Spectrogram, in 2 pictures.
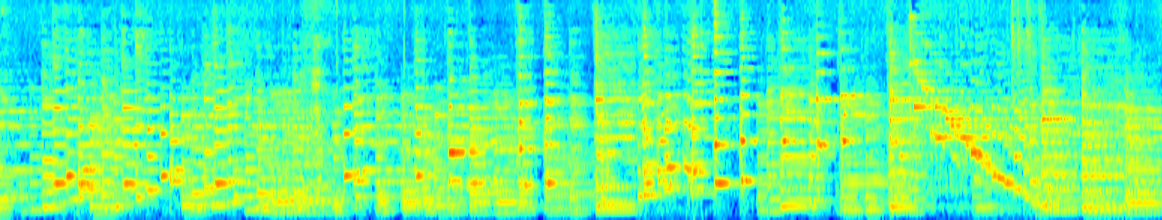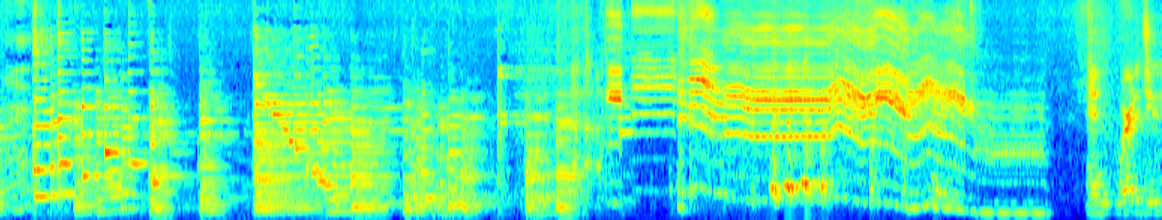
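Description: Upright piano played: fast runs and chords. Near the end it gives way to held tones that slide and waver, falling in pitch to a low note.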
